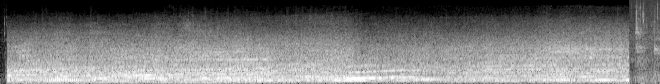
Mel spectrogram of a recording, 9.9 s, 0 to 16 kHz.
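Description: Classic race cars from the 1960s, including NSUs, drive at the Nürburgring Classic. Their engines make a loud, continuous roar that rises and falls as the cars pass close by, and it cuts off abruptly near the end.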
